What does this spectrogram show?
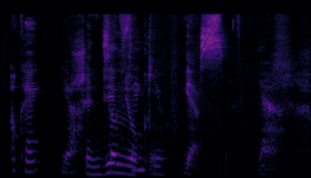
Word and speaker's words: Shinrin-Yoku: Because it is spelled with an R but pronounced as a D. Okay. Yeah. Shinrin-Yoku.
